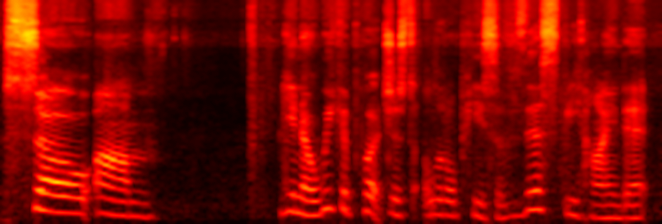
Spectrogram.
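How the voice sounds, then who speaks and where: A chatty woman hosts a craft livestream, greeting her viewers by name and talking through her ideas as she works. Her voice sits at a middle pitch and tends to run a little loud. A faint hiss runs underneath. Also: expressive, a little slow. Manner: chatty, talks to viewers by name, thinks aloud; says she talks loud. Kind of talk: casual craft livestream chat.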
